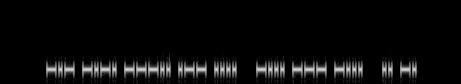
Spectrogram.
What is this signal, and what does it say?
Morse code, heard as a keyed tone, about 40 wpm, 700 Hz. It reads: KC8WH BOB IN
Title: K1USN SST QSO Practice - 40wpm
